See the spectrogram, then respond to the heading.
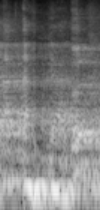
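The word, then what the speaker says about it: التحيات: Jadi ketika kita membaca at-tahiyyatul, ada penekanan di huruf ta, kemudian huruf ya.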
